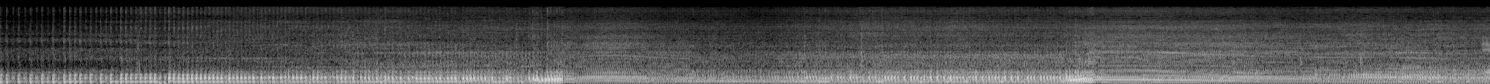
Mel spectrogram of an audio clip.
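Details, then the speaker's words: Yamaha Warrior ATV sat four years, first start with new carburetor, battery, fuel and air filters; on full choke revs toward redline unevenly, stumbling and dropping off, won't run with choke off; owner suspects carb sticking; rough running. "a full choke it just wants to rev to the moon so she's running just real shitty as i expected and sat for four years"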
